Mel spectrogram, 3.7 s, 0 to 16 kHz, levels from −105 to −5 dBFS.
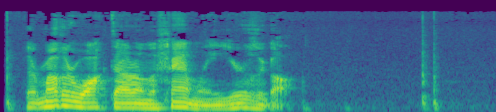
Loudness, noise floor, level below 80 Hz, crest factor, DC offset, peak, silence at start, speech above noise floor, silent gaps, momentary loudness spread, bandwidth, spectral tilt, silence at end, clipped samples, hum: -17 LUFS; -58 dBFS; -36 dBFS; 18 dB; under 0.1%; -2 dBFS; 0.05 s; 41 dB; none; 21 LU; 11.5 kHz; -6.5 dB/octave; 0.45 s; under 0.1%; none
